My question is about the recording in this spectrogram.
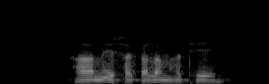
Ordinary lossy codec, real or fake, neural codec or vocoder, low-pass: MP3, 16 kbps; fake; codec, 16 kHz, 16 kbps, FunCodec, trained on LibriTTS, 50 frames a second; 3.6 kHz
